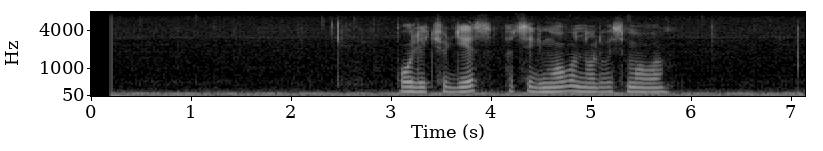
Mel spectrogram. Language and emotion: Russian, neutral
